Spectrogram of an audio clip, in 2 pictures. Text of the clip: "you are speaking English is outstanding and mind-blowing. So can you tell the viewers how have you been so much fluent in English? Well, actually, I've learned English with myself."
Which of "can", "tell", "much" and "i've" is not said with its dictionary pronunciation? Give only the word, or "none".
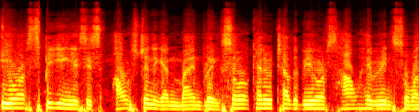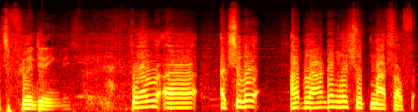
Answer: i've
